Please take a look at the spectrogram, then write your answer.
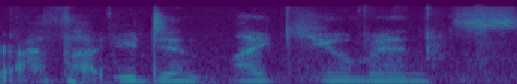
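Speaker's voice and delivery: very quiet, close whisper. Voicing a character who leans over at a party: whispering in her ear. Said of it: "leans over and whispers in your ear".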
